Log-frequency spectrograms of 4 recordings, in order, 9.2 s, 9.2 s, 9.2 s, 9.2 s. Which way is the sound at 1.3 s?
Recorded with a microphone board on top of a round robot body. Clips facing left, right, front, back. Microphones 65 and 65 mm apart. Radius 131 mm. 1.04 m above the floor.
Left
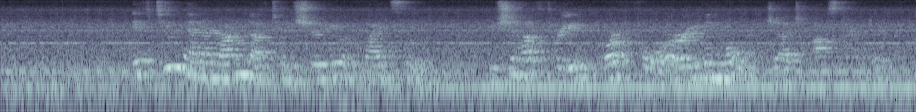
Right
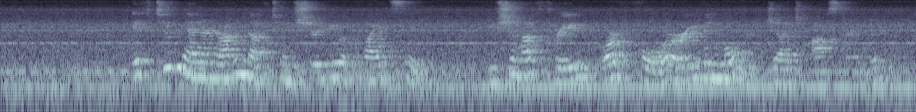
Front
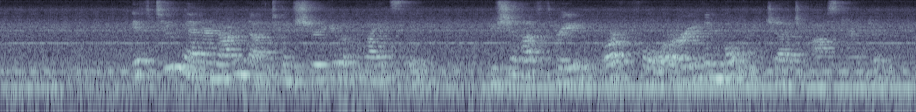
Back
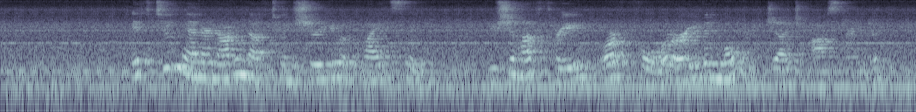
135° right.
